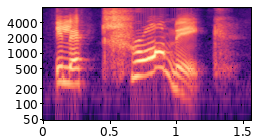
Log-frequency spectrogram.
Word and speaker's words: electronic: Electronic. Hit that tro. Hit it hard.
